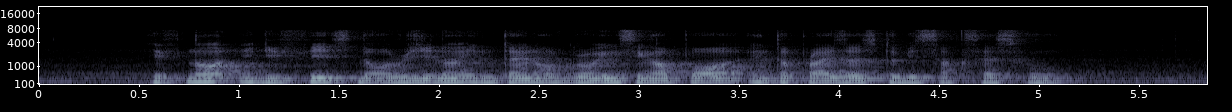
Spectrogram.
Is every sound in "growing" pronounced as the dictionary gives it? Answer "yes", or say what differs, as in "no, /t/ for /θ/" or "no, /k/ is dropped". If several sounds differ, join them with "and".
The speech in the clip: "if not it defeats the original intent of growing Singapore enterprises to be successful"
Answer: yes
